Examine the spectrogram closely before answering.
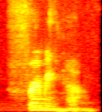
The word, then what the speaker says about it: Framingham: Framingham, yes.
